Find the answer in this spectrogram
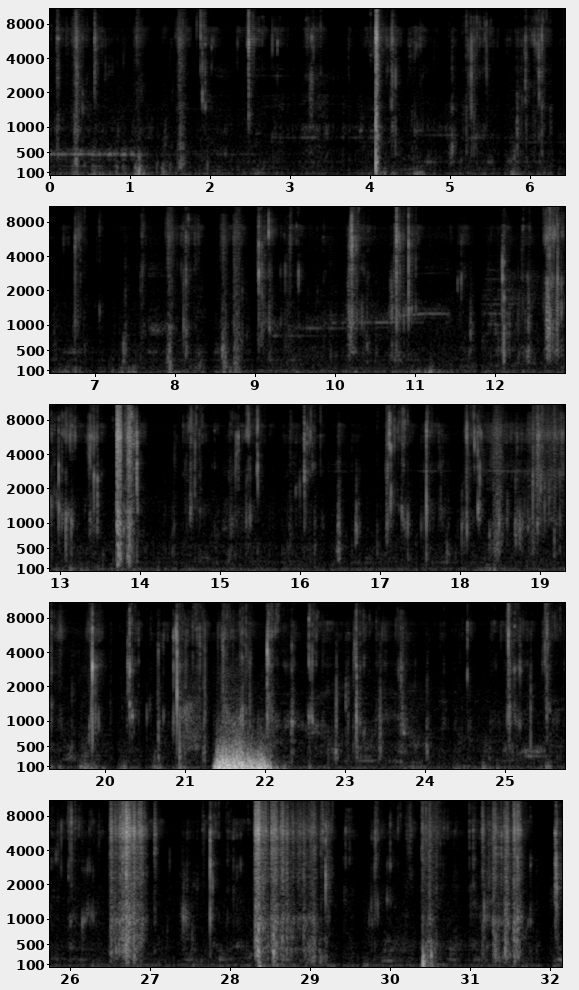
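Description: Close-miked chewing of soft steamed momos dipped in chutney: wet smacks and clicks of lips and tongue in irregular bursts. A loud, low thump sounds once, a little past two-thirds of the way through.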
